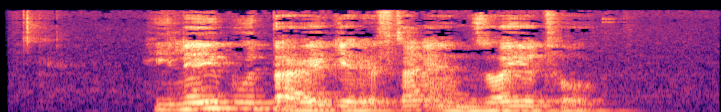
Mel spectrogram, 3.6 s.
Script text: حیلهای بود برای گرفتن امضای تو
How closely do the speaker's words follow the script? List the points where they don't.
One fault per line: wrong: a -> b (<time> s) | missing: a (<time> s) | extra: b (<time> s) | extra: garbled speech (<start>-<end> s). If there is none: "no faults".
no faults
